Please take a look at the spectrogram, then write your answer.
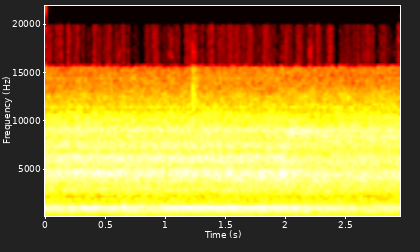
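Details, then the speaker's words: DRYFT floor scrubber-dryer after replacing the tank seal: with the tank on and suction running, a steady firm high motor whine whose pitch changes properly, with no air hiss; seal holding, normal suction. "Now, if we put the tank on and turn the suction on, you can hear the change in the motor,"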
